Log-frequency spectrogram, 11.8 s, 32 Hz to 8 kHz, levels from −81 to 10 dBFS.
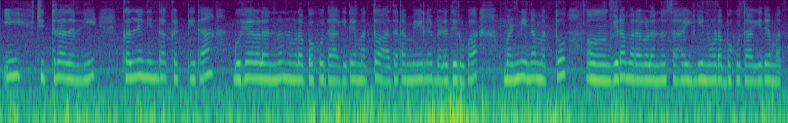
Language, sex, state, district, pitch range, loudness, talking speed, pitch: Kannada, female, Karnataka, Dakshina Kannada, 220-240 Hz, -18 LUFS, 90 wpm, 230 Hz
